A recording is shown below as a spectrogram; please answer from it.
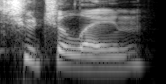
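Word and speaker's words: Cú Chulainn: I don't know anything about sports and they it's pronounced Oh, it is Chucha Lane.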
